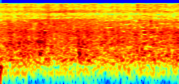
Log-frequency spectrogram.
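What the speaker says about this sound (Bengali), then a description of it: "পরিবেশটা খুবই সুন্দর, টিপটিপ বৃষ্টি।" Light drizzling rain falls outdoors in Atgharia, Pabna, a soft even patter of fine drops with no other sounds.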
